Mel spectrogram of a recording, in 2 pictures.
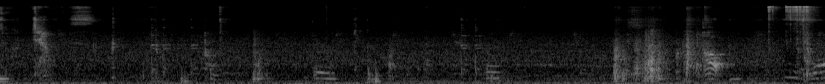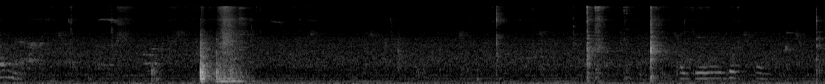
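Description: Metal forks clinking and scraping on a plate during a meal, in scattered sharp clicks, the loudest about ten seconds in, with a few short bits of low talk.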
